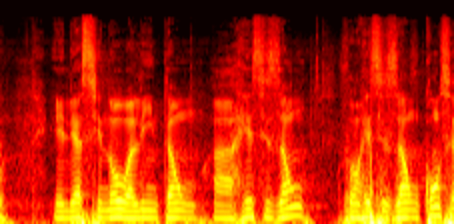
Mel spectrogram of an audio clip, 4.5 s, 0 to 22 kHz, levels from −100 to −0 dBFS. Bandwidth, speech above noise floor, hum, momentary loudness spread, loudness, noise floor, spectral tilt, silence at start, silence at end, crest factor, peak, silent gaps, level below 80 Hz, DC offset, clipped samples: 15 kHz; 21 dB; none; 11 LU; -23 LUFS; -40 dBFS; -7 dB/octave; 0 s; 0 s; 18 dB; -2 dBFS; none; -26 dBFS; under 0.1%; under 0.1%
